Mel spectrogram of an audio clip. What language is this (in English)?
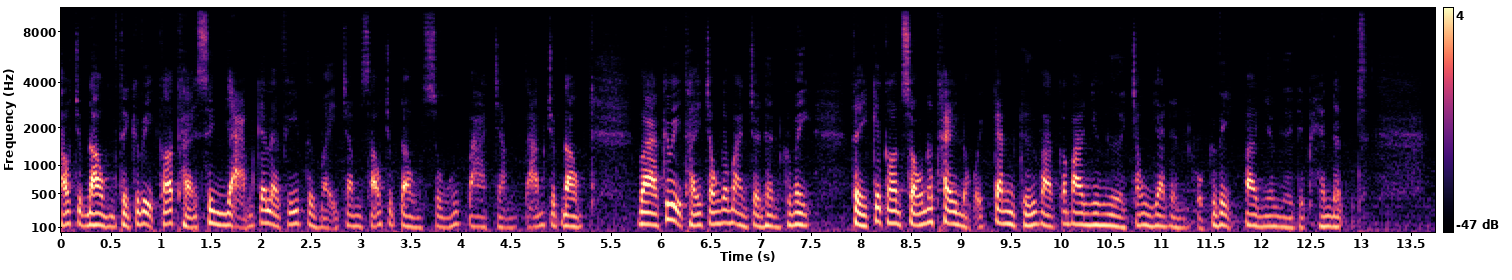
Vietnamese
